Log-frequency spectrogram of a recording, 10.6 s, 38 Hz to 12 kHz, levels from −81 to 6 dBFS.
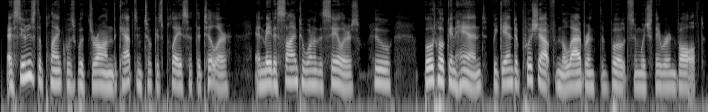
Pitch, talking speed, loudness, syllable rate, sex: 155 Hz, 245 wpm, -21 LUFS, 5.8 syllables/s, male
